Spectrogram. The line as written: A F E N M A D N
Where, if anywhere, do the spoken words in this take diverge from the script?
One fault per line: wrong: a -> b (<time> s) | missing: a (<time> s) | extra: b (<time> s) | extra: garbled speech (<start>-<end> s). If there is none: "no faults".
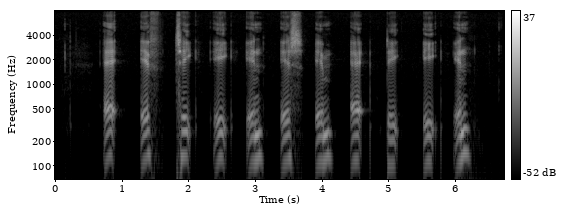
extra: T (1.8 s)
extra: S (3.4 s)
extra: E (5.5 s)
